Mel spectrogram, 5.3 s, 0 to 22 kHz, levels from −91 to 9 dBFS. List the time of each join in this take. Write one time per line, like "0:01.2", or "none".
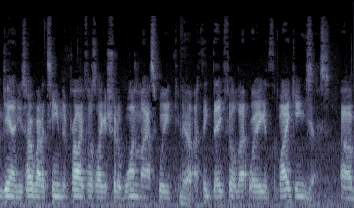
none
